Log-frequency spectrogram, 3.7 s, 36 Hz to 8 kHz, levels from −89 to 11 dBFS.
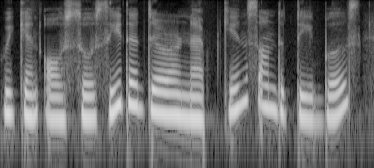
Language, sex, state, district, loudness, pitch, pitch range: English, female, Assam, Kamrup Metropolitan, -13 LUFS, 200 Hz, 180-230 Hz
